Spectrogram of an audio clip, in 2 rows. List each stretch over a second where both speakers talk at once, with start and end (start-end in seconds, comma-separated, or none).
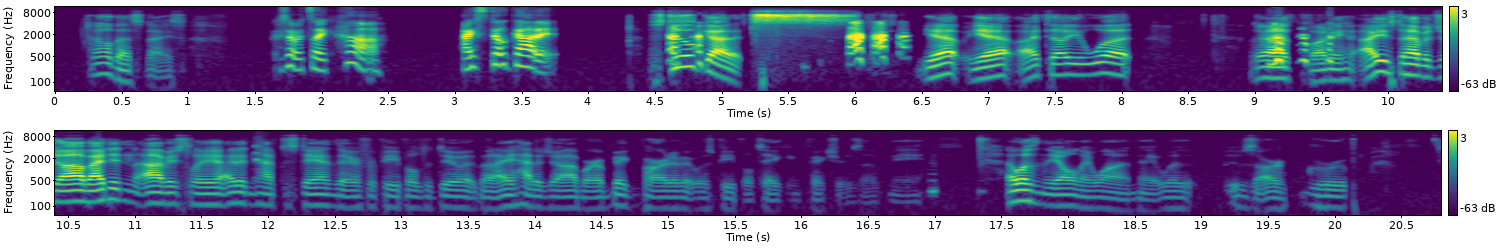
none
